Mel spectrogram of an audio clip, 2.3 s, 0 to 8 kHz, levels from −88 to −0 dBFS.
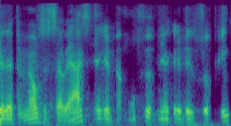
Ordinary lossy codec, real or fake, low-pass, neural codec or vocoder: AAC, 32 kbps; fake; 7.2 kHz; codec, 24 kHz, 1.2 kbps, DualCodec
